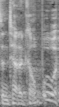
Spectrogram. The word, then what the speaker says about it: Antetokounmpo: Giannis Antetokounmpo. – The NBA player Giannis Antetokounmpo caught my eye. – Bucks star Giannis Antetokounmpo.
